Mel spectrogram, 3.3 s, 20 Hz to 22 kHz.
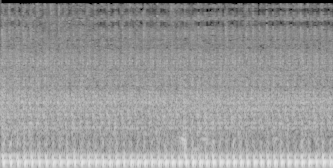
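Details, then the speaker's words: Honda CBR125 motorcycle, just after oil, spark plug and air filter service, with a flat battery and a charging fault: cold idle with a steady, even low thump around three and a half beats a second, no knocks or rattles. Normal cold idle. "so service complete we've got it back on the uh on the truck cuz we know the battery is flat but we'll just start it up make sure everything's good after the we've done the service"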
